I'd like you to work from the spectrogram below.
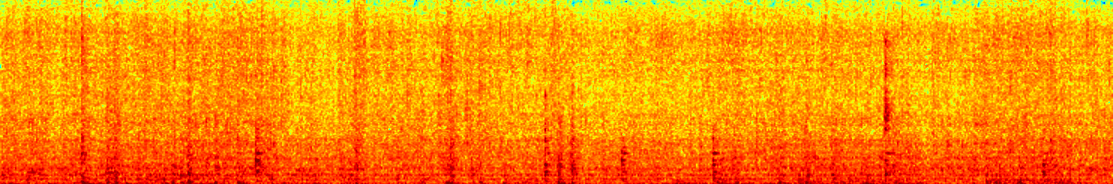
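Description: Beef and broccoli stir-frying in sauce, a steady wet sizzle with constant bubbling and intermittent scraping stirs, close and even throughout, no voices.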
